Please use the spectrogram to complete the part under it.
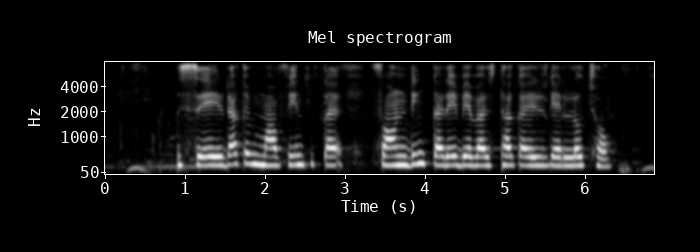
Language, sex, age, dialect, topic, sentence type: Maithili, female, 25-30, Bajjika, banking, statement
